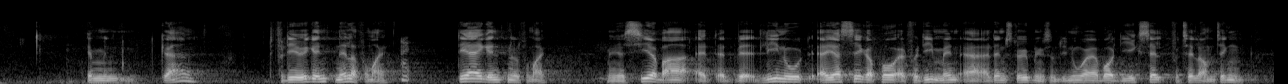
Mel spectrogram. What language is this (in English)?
Danish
